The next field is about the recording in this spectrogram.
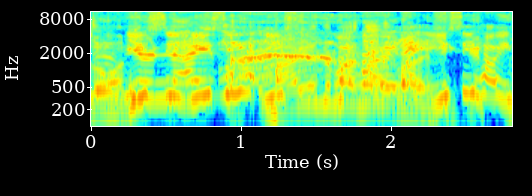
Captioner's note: laughs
